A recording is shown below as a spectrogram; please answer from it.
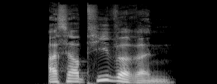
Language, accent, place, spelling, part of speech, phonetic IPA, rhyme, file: German, Germany, Berlin, assertiveren, adjective, [asɛʁˈtiːvəʁən], -iːvəʁən, De-assertiveren.ogg
- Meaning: inflection of assertiv: 1. strong genitive masculine/neuter singular comparative degree 2. weak/mixed genitive/dative all-gender singular comparative degree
